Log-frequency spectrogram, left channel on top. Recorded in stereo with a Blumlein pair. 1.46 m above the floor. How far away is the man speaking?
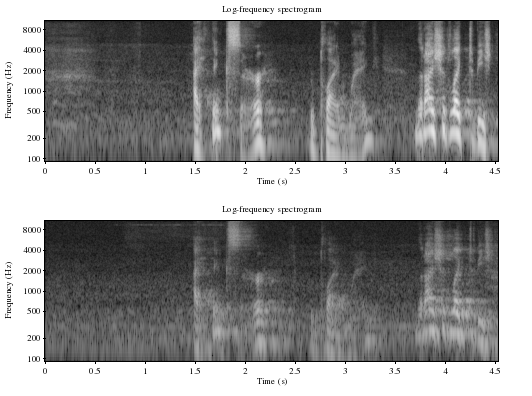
About 0.7 m.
